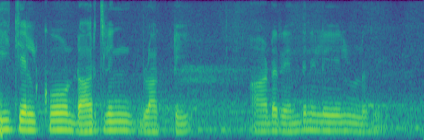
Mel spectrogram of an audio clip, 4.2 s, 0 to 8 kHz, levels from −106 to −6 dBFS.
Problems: none marked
